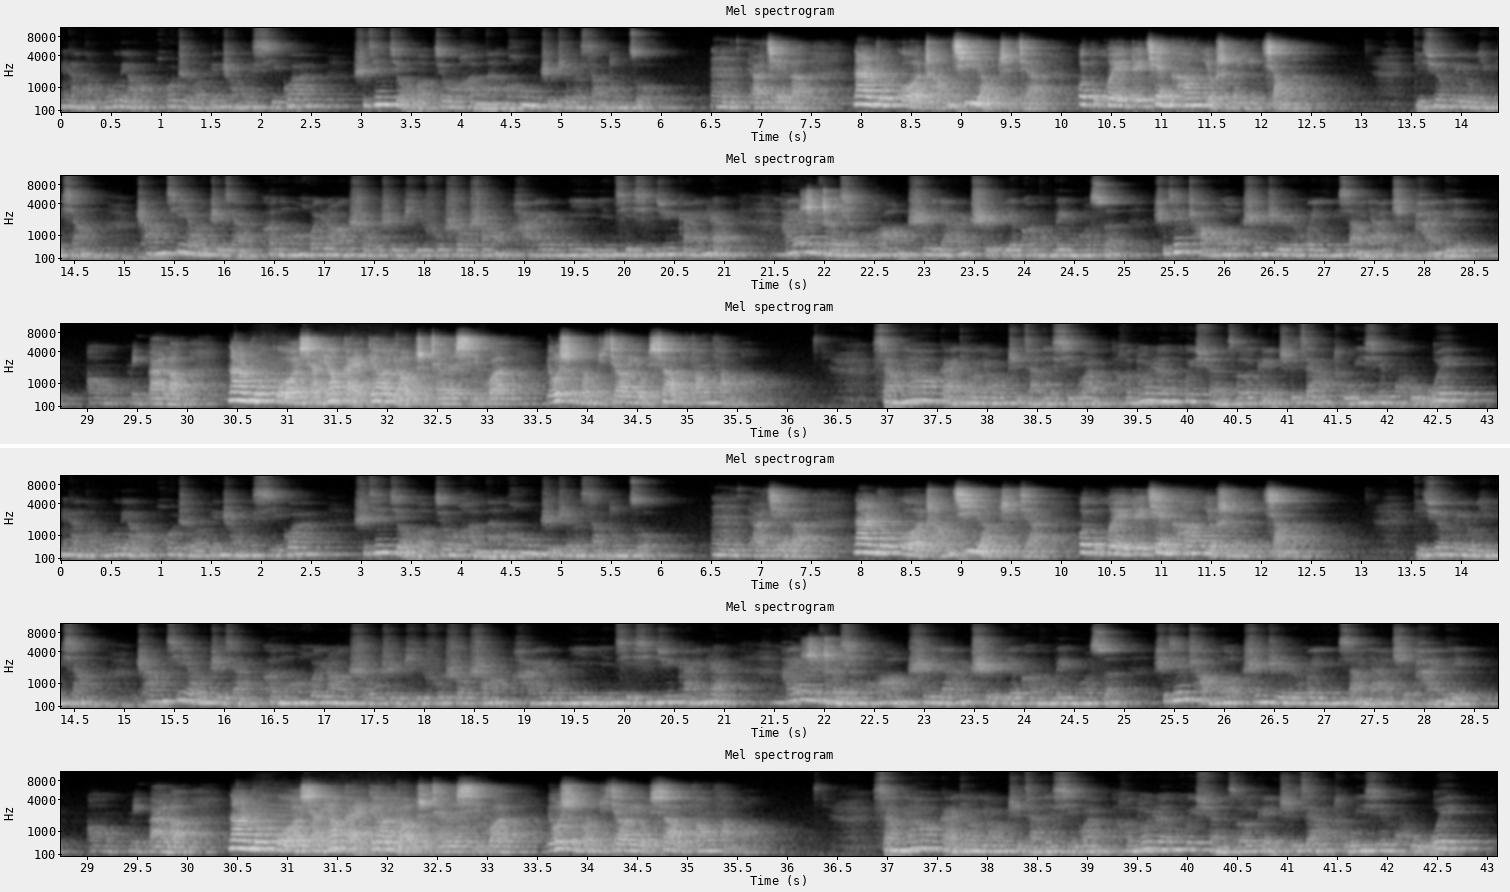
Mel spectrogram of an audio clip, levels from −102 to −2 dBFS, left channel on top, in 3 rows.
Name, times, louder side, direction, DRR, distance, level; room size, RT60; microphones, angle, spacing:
voice 1, 0.0-2.5 2.9-5.9 13.2-14.7 14.9-21.0 21.4-24.9 25.3-28.4 36.5-42.6, right 1 dB, 15° left, -5 dB, 0.4 m, -31 dB
voice 2, 6.5-9.8 10.2-12.5 21.4-22.3 29.0-33.2 33.6-35.7, left 2 dB, 85° left, 0 dB, 0.5 m, -23 dB
sound 1, 30.6-33.8, right 3 dB, 10° right, 1.3 m, -40 dB
2.9 x 2.2 x 2.2 m, 1.3 s
head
